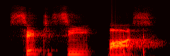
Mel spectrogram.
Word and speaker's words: Tsitsipas: सो इट्स Tsitsipas, ठीक है, T silent है।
